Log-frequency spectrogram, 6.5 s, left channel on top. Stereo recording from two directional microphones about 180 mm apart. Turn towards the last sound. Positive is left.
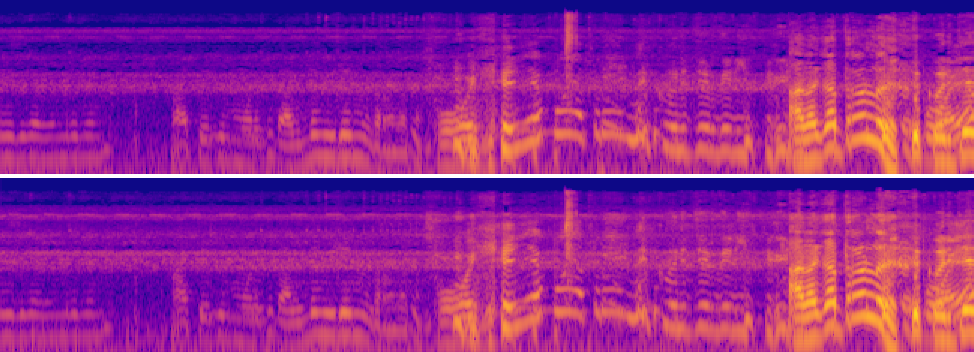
turn(degrees=5)  # may be behind; listen again after turning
